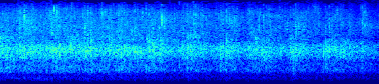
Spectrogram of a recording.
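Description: A round of applause from a group, steady dense clapping that holds at an even loudness for several seconds without pause or talking.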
